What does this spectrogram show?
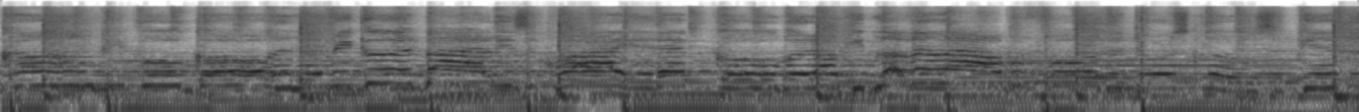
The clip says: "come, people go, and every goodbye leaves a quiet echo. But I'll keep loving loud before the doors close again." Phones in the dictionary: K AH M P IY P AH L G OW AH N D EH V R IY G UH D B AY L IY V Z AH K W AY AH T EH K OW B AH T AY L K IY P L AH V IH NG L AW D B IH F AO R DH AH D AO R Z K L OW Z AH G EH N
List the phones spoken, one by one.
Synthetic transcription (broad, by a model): K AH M P IY P L G OW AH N EH V R IY G UH D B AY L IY Z AH K W AY AH T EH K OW B AH T AY L K IY P L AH V IH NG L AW B IH F AO R DH AH D AO R Z K L OW Z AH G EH N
